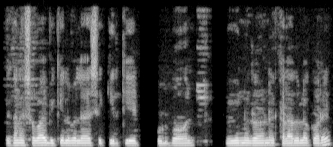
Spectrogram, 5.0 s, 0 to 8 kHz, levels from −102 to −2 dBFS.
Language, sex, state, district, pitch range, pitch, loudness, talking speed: Bengali, male, West Bengal, Jhargram, 120-125 Hz, 120 Hz, -18 LUFS, 130 wpm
